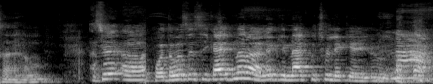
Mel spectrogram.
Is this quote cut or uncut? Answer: cut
